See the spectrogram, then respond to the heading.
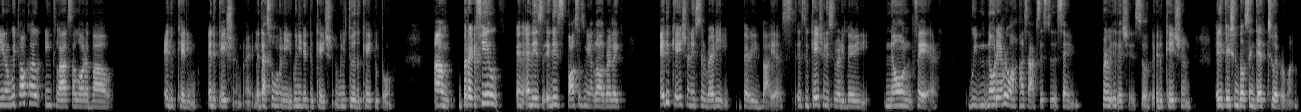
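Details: Adult woman; normal speech.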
